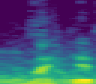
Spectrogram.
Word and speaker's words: Matjes: ¿Cómo se pronuncia? Matjes, sí.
